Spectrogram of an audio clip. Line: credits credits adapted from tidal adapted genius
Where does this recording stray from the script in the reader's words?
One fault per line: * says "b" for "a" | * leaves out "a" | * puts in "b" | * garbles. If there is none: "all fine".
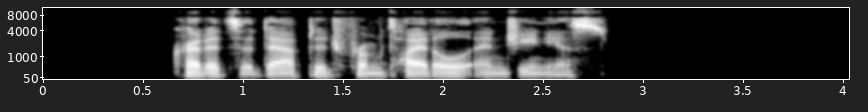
* leaves out "credits"
* says "and" for "adapted"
